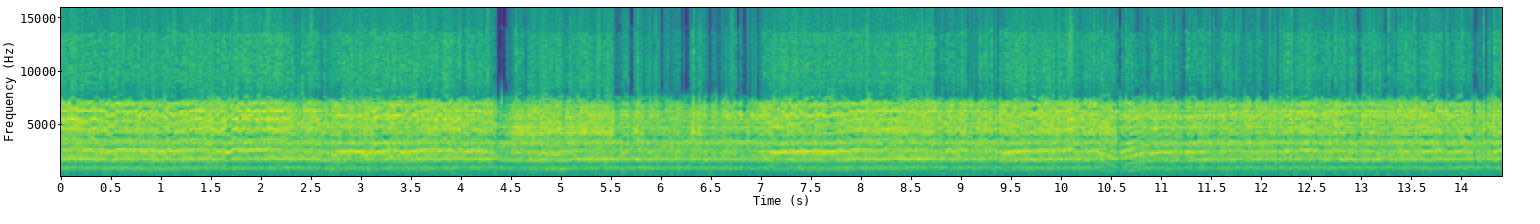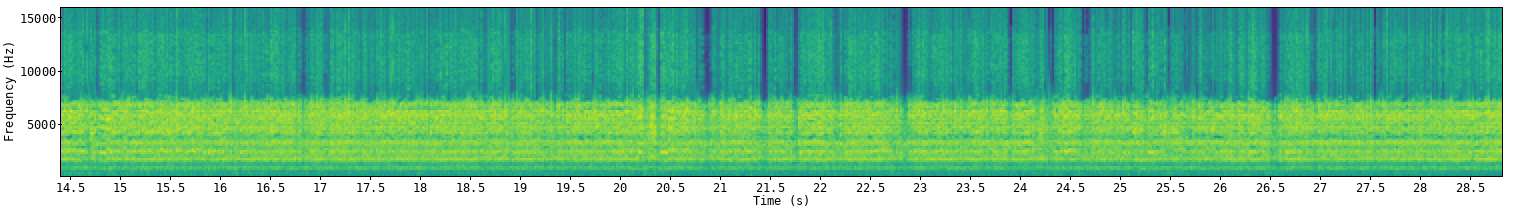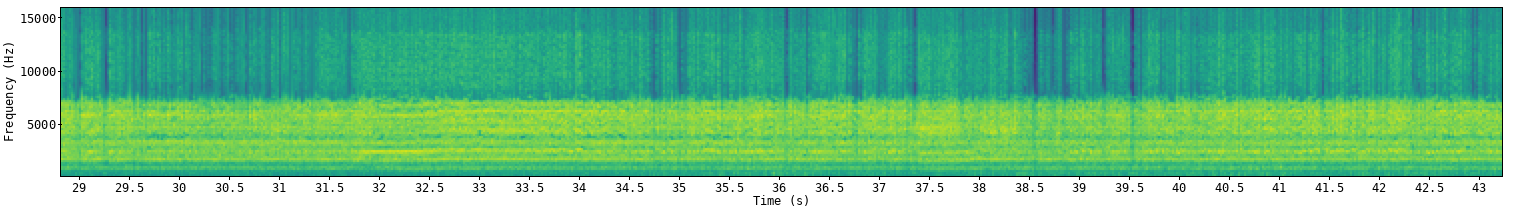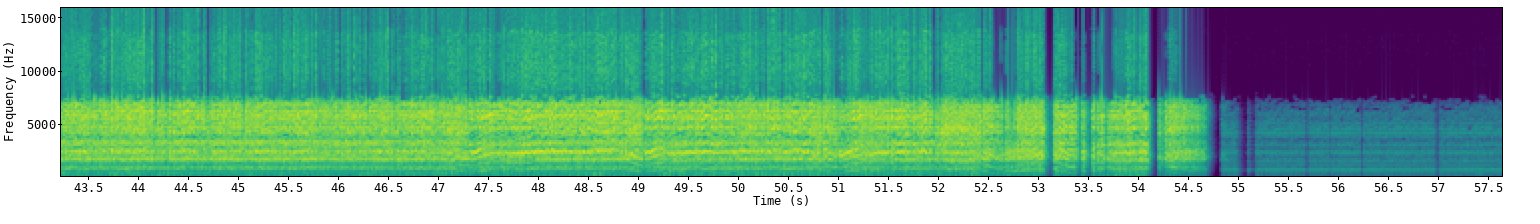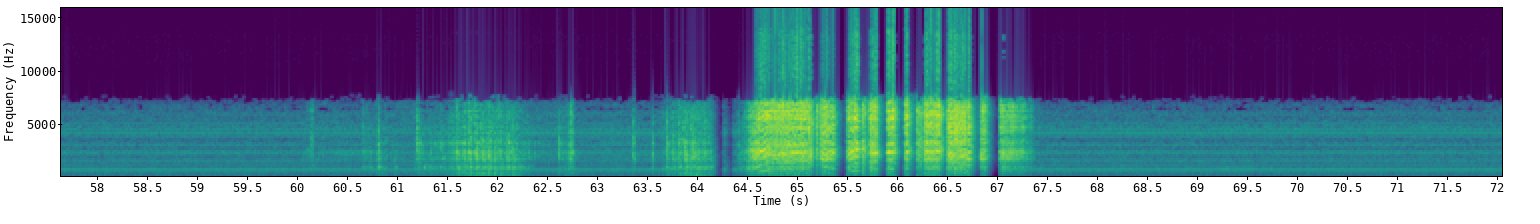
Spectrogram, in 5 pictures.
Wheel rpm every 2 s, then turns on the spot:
220, 220, 230, 220, 230, 210, 230, 230, 230, 230, 230, 230, 230, 240, 230, 230, 230, 230, 230, 230, 230, 230, 240, 200, 210, 190, 190, 70, 0, 0, 0, 10, 100, 130, 0, 0.
62-64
